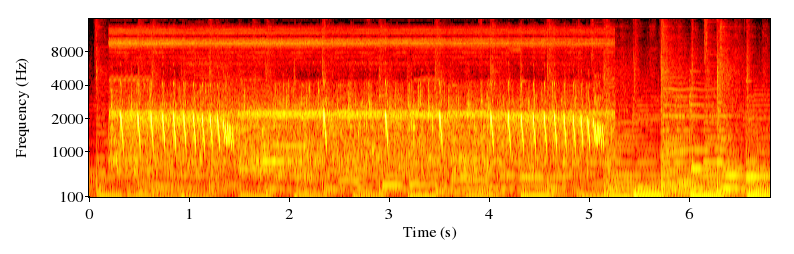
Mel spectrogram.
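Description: A nightjar gives runs of sharp, knocking notes on one pitch that speed up into a quick rattle, repeated several times over background music with a steady beat.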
